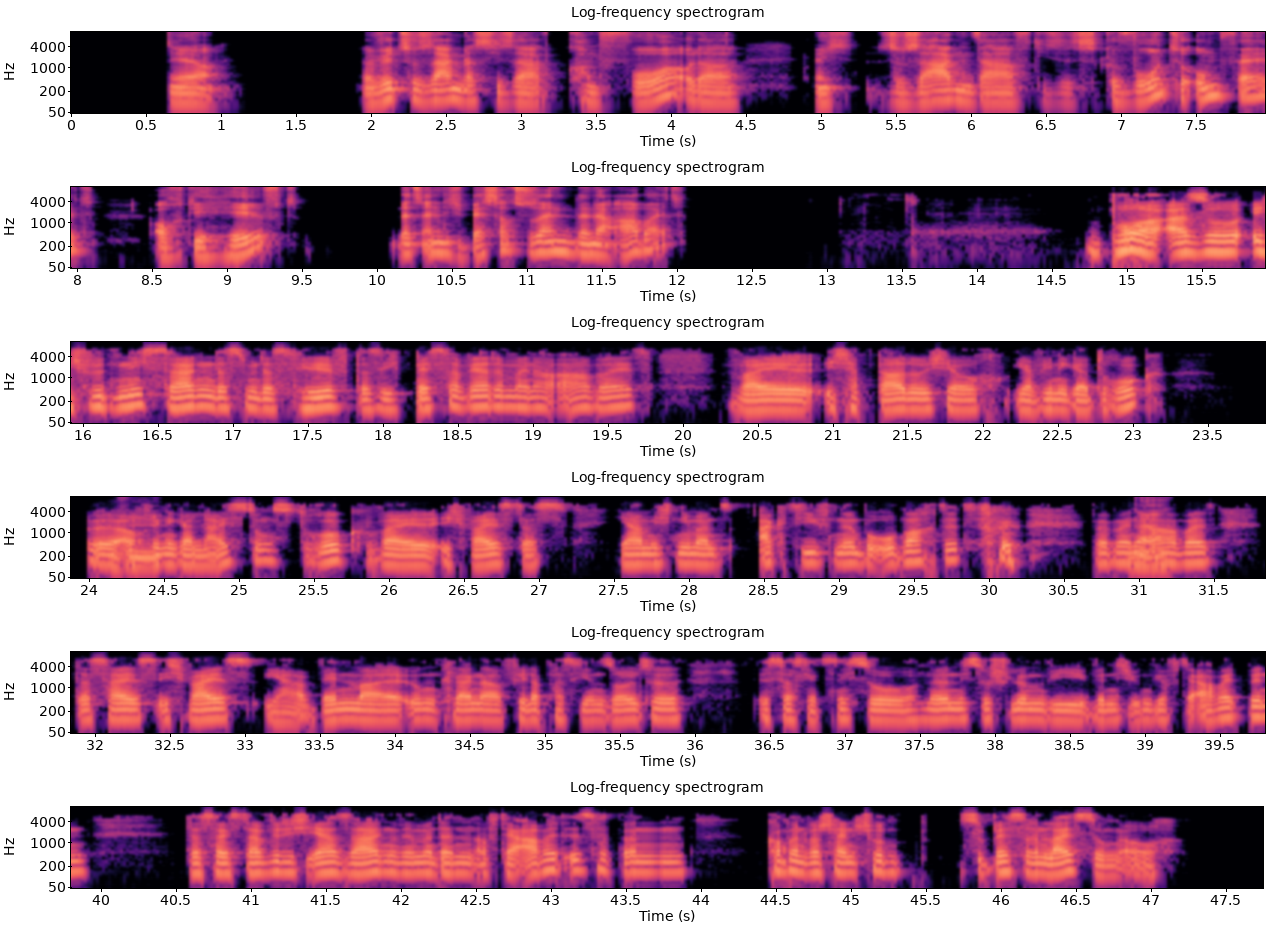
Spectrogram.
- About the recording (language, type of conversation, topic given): German, podcast, Wie hat das Arbeiten im Homeoffice deinen Tagesablauf verändert?
- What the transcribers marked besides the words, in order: other background noise; laugh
